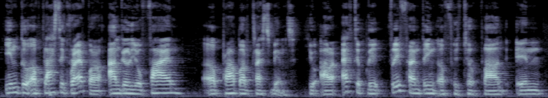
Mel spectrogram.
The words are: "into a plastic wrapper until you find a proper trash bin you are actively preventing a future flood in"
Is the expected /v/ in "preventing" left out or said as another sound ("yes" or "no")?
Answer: yes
